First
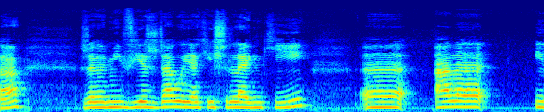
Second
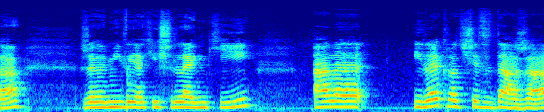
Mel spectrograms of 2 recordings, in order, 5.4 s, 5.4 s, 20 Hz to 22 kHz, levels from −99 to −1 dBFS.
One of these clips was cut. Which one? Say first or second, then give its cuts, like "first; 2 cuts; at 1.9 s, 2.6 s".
second; 2 cuts; at 1.3 s, 3.0 s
